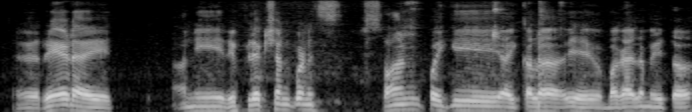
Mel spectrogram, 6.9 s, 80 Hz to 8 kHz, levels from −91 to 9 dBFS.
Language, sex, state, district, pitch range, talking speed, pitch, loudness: Marathi, male, Goa, North and South Goa, 105-130 Hz, 105 wpm, 115 Hz, -15 LUFS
